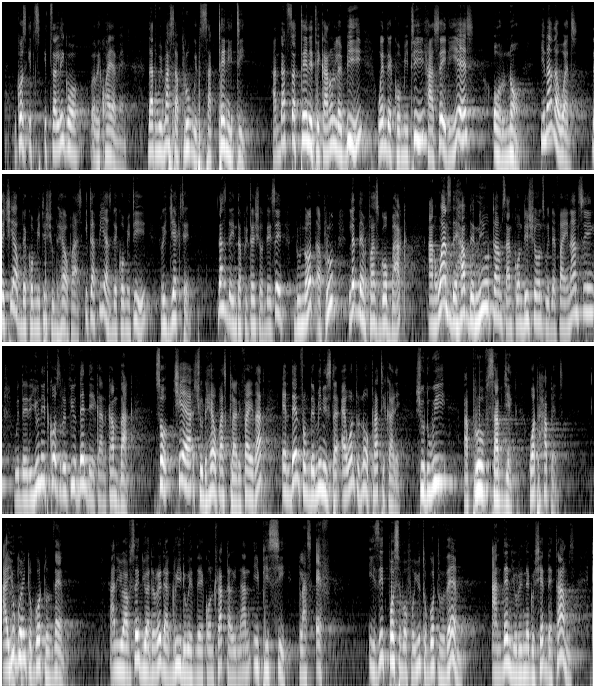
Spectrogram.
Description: Hon. Jonathan Odur (UPC, Erute County South) argued that approving the loan without addressing the committee’s concerns could lead to a resolution misaligned with Parliament’s intent, urging a review before approval.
